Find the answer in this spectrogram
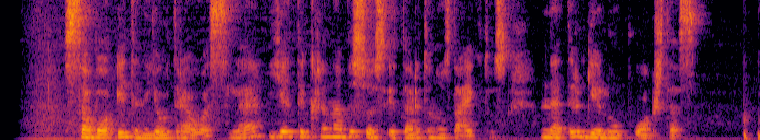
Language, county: Lithuanian, Kaunas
